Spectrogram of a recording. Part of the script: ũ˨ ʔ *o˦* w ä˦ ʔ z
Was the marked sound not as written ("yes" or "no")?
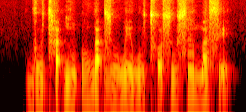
yes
